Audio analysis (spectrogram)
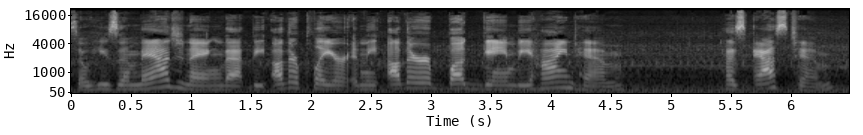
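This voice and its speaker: Female primary teacher, bright crisp-edged delivery, expressive storybook read-aloud with explanatory asides, slight background noise. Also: mid-range voice, measured pace. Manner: instructive, checking in with questions. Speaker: teacher reading a picture book aloud.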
